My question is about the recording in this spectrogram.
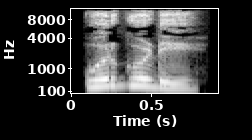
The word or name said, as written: ಒರ್ಗೊಡೆ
